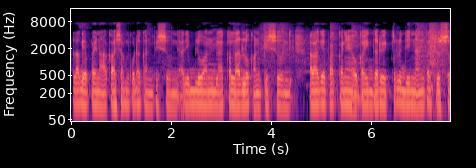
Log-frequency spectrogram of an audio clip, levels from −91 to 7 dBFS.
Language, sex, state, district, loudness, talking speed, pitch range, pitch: Telugu, male, Andhra Pradesh, Sri Satya Sai, -19 LUFS, 150 wpm, 105-110 Hz, 110 Hz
